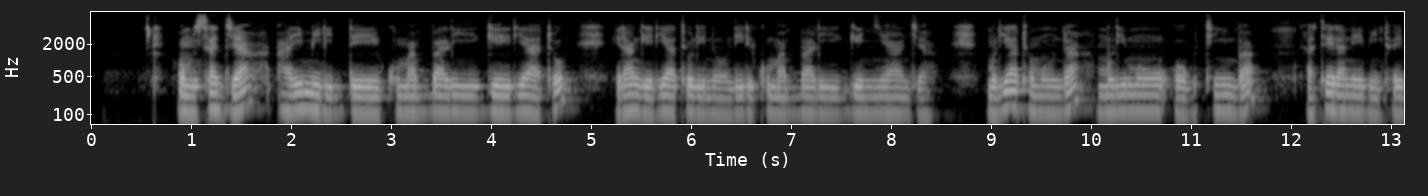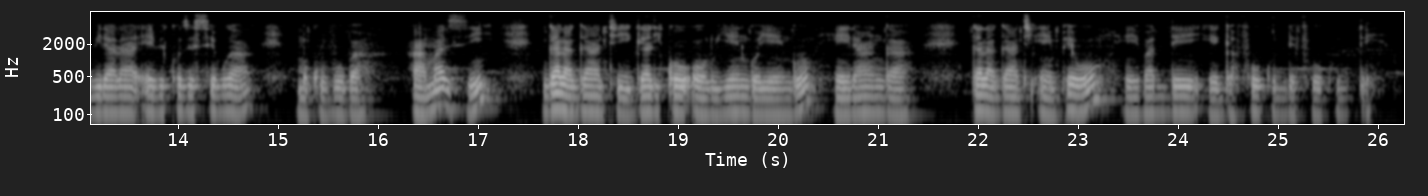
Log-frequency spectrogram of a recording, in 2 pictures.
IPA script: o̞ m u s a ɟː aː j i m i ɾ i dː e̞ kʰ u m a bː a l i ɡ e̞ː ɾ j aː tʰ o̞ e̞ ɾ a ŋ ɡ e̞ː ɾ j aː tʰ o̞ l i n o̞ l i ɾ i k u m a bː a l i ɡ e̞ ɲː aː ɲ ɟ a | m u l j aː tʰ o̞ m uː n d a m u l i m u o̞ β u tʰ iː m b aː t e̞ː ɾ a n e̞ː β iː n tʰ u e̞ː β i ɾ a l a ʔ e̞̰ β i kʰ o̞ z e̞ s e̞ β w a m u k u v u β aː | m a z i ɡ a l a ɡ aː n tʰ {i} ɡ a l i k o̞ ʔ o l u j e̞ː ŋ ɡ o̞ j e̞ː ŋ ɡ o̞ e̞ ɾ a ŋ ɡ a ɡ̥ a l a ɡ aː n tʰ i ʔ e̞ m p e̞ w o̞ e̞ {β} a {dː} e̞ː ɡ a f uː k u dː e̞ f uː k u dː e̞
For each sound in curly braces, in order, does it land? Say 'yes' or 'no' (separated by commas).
yes, yes, yes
